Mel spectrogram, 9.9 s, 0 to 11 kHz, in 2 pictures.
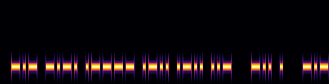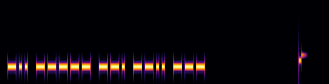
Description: Morse code, heard as a keyed tone, about 28 wpm, 700 Hz. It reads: KC1LLU DE KD0GZO
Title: USA Callsign DE Callsign 28wpm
